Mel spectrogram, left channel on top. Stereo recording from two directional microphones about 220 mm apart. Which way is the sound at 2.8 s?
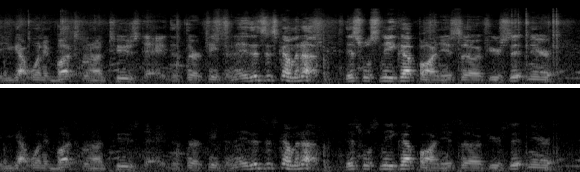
35° left (ahead or behind).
